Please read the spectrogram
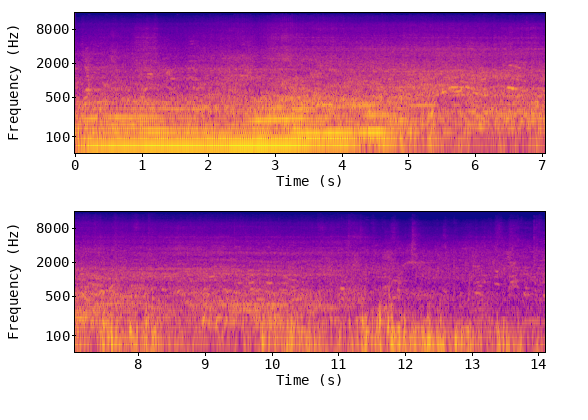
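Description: A motor vehicle's engine droning low for about the first five seconds, loudest a couple of seconds in, then fading away under the murmur of street voices.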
